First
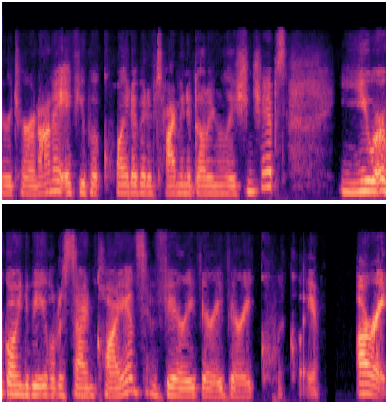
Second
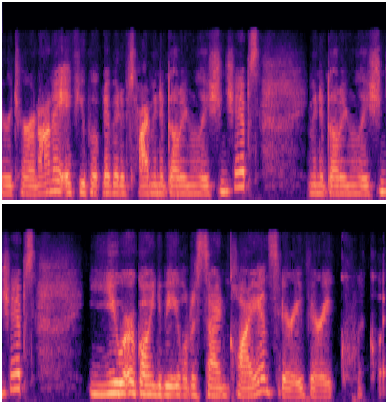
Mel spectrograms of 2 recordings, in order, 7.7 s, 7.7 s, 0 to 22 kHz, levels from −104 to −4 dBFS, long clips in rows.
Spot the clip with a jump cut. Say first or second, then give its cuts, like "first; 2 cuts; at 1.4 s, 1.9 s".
second; 3 cuts; at 1.0 s, 3.1 s, 6.6 s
